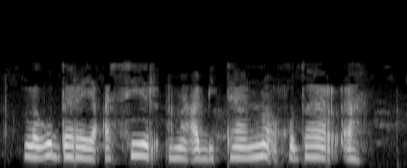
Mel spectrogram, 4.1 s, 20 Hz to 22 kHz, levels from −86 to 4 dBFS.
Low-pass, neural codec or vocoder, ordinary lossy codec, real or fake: 5.4 kHz; none; MP3, 24 kbps; real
